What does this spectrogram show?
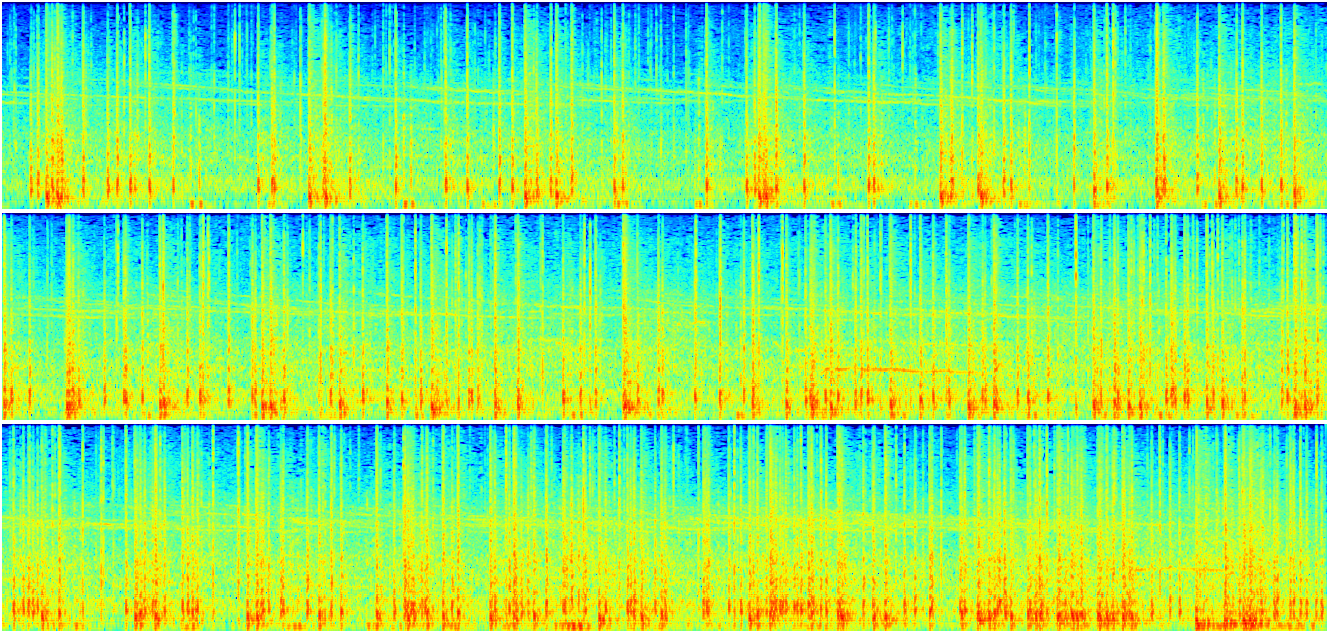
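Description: Aerial fireworks barrage: a dense, rapid-fire stream of shell launches and bursts with hardly a gap, growing louder and denser over the last several seconds.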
